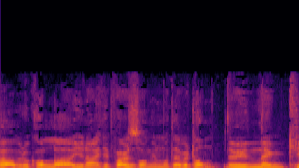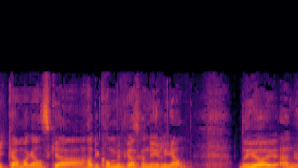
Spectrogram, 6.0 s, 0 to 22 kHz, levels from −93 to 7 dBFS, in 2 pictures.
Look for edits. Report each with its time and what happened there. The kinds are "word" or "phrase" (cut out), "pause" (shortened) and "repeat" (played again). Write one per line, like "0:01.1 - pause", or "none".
none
